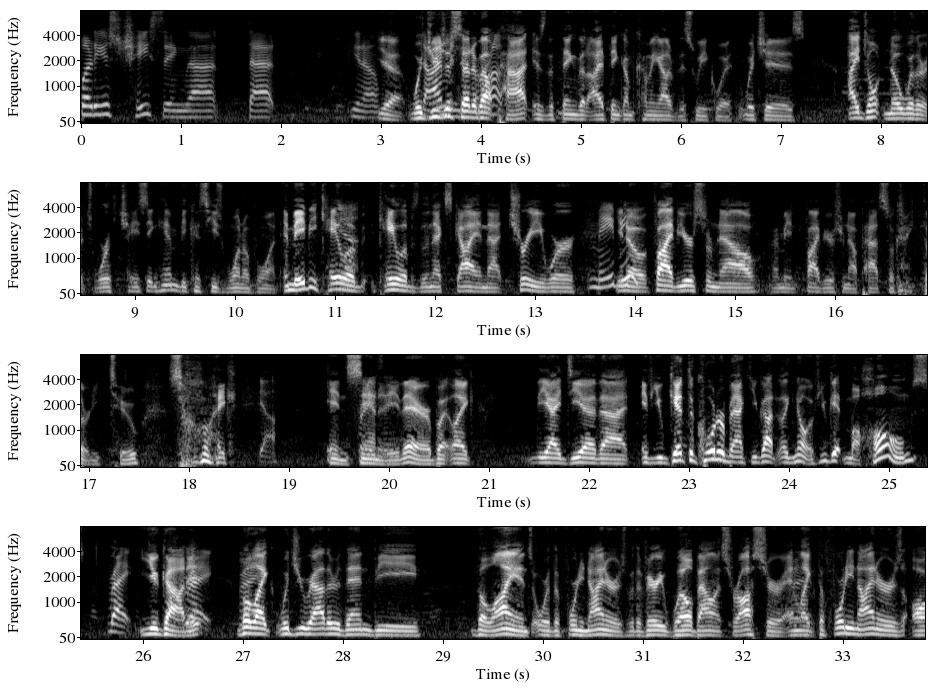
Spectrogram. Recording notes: live from the NFL Combine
